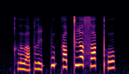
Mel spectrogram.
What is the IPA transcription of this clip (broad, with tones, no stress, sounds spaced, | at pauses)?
kʰ l ɯ˩˦ a̯ p l i˨˩ ʔ p u˥˩ ʔ k a˦˥ p̚ t i˥˩ a̯ s a˥˩ k̚ pʰ o˦˥ k̚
